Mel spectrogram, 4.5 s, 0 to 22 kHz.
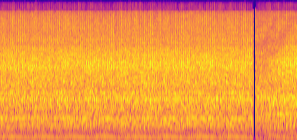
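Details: John Deere 410C backhoe diesel started in winter after cleaning corroded battery terminals, warming up: steady, even low idle with a smooth, unbroken rumble and no knocks or misses.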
